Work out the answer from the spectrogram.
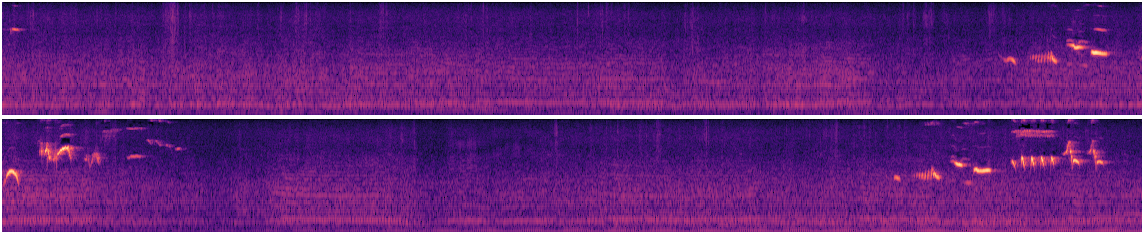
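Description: Bees buzzing, a dense wavering hum, with short bird chirps about eight seconds in and again near the end. From about ten seconds in, a low steady hum with a soft pulse about twice a second comes in underneath.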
